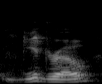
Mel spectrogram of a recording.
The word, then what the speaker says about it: Guidroz: And we are here with Cole Guidroz. – That's me. – That is how you say your last name, right? – Guidroz. – Okay.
